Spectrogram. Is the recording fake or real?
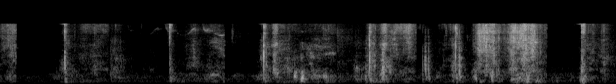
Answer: real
